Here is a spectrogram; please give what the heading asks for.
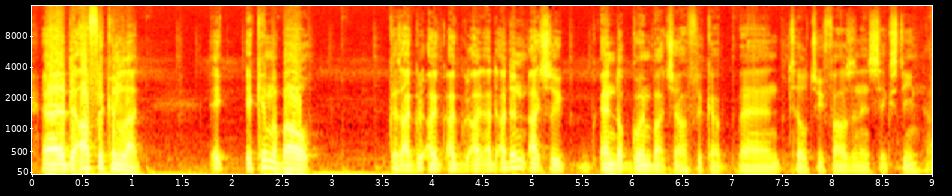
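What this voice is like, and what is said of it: English accent. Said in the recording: “I'm actually adopted by a white man. That's why I've got this accent. My mum kind of got married to an Englishman”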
